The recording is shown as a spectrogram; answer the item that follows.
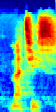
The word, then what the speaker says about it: Matisse: Matisse. Yeah. Okay, kind of like the artist.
